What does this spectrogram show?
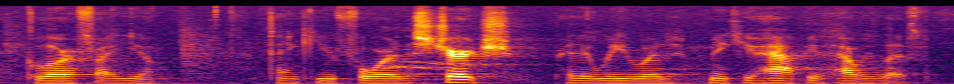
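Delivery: soft, hushed closing prayer; quiet prayer. Real, not acted. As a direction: pray softly over the church.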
